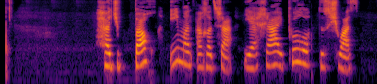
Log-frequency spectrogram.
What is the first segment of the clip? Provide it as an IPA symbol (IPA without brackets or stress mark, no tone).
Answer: ħ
